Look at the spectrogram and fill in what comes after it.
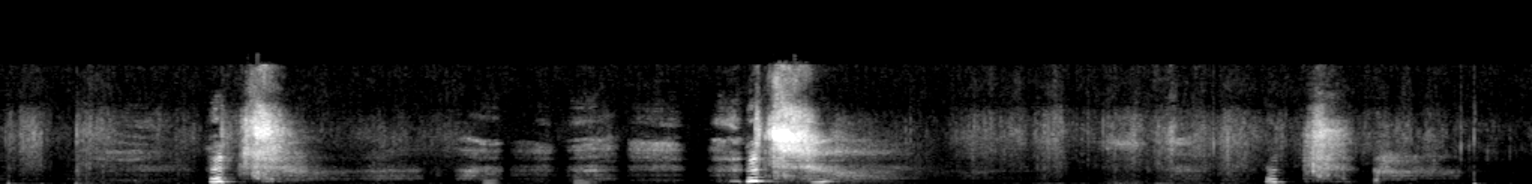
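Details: Three sneezes, each a sharp intake then an explosive burst, over about ten seconds in a quiet setting, from a person with fever and nose-blowing who suspects a cold; sneezing.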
